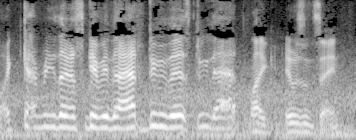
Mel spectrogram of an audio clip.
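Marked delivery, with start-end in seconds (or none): 0.2-2.4 loud, high-pitched yelling. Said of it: "I was yelling".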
